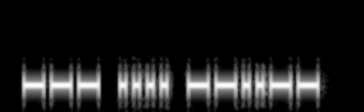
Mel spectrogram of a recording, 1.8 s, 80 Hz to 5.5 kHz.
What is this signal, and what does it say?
Morse code, heard as a keyed tone, about 35 wpm, 700 Hz. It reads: OH,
